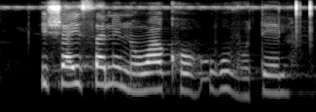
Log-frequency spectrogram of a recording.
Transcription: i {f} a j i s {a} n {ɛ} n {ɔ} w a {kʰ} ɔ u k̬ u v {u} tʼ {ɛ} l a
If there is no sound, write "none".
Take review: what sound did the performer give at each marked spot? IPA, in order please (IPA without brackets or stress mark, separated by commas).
ʃ, a, ɛ, ɔ, kʰ, ɔ, ɛː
